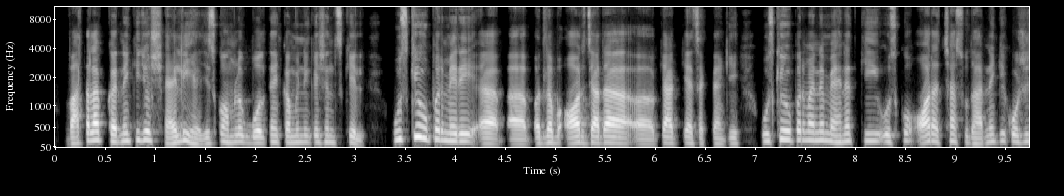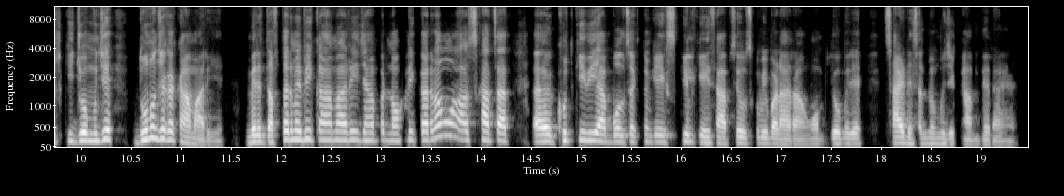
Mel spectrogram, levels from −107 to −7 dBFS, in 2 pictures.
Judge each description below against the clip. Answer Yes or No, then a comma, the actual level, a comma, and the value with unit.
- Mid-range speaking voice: Yes, medium, 160 Hz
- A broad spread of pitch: Yes, wide, 6.6 semitones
